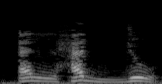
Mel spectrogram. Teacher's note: الجيم التي نقلت لنا من تلاوة رسول الله صلى الله عليه وسلم والعرب المعاصرين له جيم شديدة، الحج، ولا نقول الحج، هذه لا تصح أبدا.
